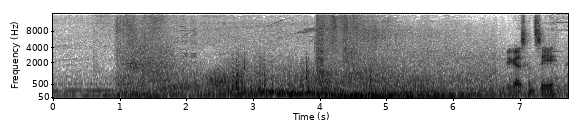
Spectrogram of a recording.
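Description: A spaceship's drive roars and rushes as it speeds up.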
